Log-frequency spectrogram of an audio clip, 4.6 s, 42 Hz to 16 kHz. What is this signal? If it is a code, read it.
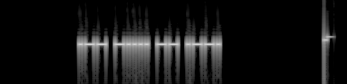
Morse code, heard as a keyed tone, about 29 wpm, 700 Hz. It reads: W6MP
